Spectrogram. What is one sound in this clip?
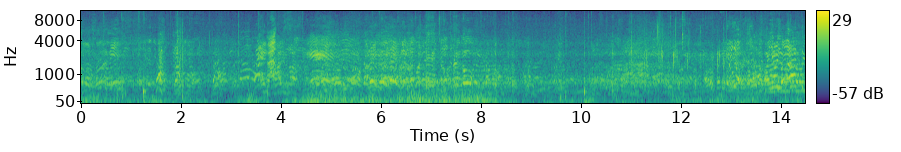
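A football is kicked on a grass pitch.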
